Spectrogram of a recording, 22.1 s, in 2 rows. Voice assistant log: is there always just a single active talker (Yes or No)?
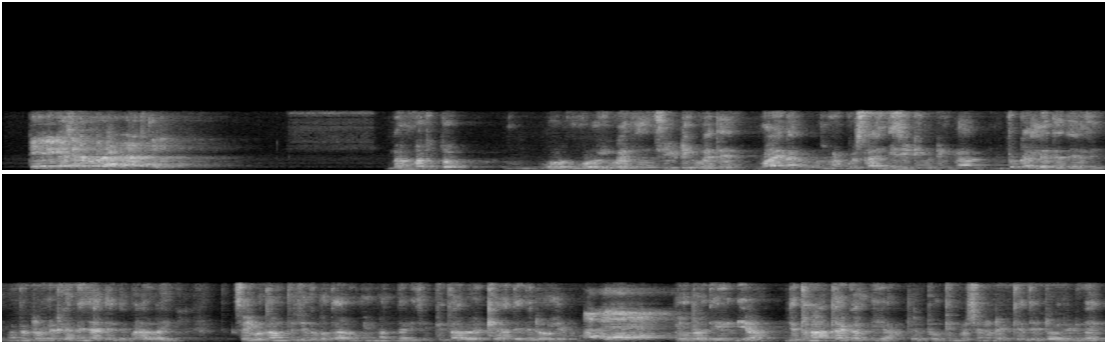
Yes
